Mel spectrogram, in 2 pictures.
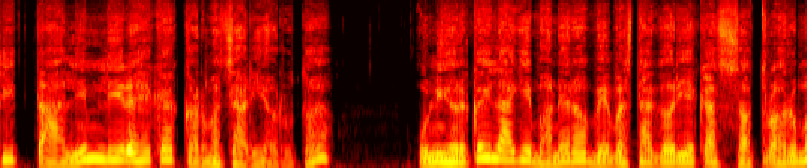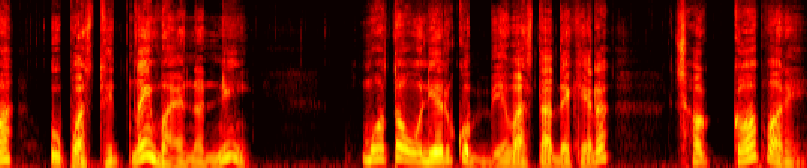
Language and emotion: Nepali, surprised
